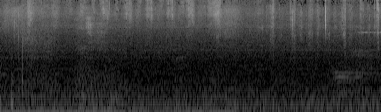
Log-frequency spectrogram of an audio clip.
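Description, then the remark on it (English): Soft, irregular scratching of skin on the face and ashy elbows, with brief dry rasps coming in short bursts over a steady low rumble that drops away partway through. No one speaks. “There's just lots of noises of me scratching different areas of my face and elbow.”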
